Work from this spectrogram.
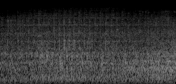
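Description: A Ford Model A car engine running in second gear gives a steady, even drone with broad road and wind noise, heard from inside the moving car.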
